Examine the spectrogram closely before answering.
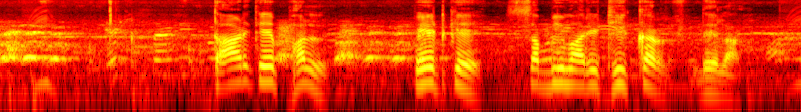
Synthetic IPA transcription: t̪aːɽkepʰəlpeːʈke | səbːimaːɾiʈʰiːkːəɾ | d̪eːla̰ː

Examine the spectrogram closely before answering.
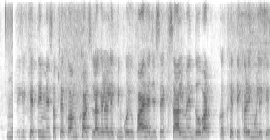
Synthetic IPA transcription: mulikekʰet̪imẽsəbsekəmkʰəɾt͡ʃləɡelɦɛlekinkoiʊpajɦɛd͡ʒɛːseːksalmẽd̪obaːɾkʰet̪ikəɽimulike

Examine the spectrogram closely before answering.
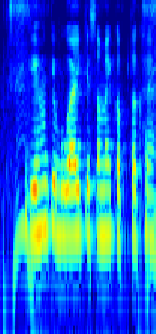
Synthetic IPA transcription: ɡeːɦũkebuaːikesɐməjkɐb̚t̪ɐkɦɛː

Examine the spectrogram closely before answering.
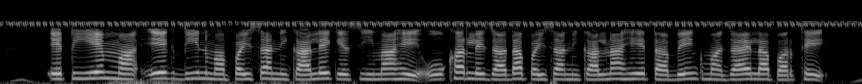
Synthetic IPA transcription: eːʈieːmːãʔeːkd̪iːnmãpəɪsanɪkaːlekesiːmaɦeoːkʰəɾled͡ʒaːd̪apəɪsanɪkaːlnaɦet̪abɛ̃ːŋkmãd͡ʒaːelapəɾt̪ʰeː

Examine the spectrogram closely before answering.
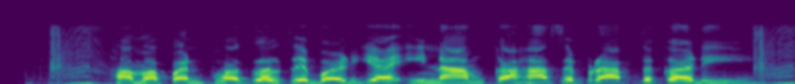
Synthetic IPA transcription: həməpənpʰəsəlsebəɽ̤ijaʔinamkəɦãsẽpɾap̚t̪kəɾi

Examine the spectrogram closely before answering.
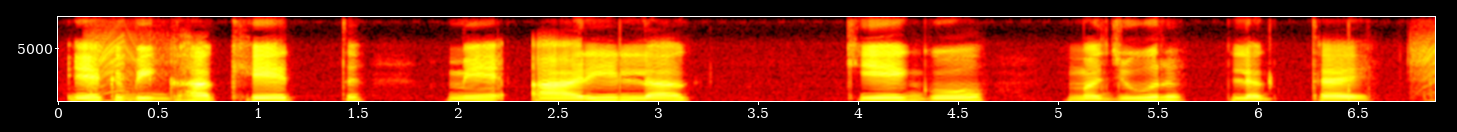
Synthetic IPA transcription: eːkbɪɡʱakʰeːt̪ | mẽaːɾilə | keɡo | məd͡ʒuːɾ | ləɡt̪aɦɛː

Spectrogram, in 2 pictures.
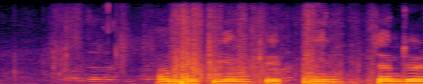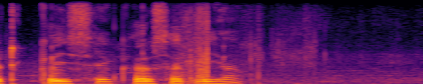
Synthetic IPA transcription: həmeːʈiːəmkeːpiːnd͡ʒənɾeːʈkəiːseːkʰəɾsəkɾiːɦãː

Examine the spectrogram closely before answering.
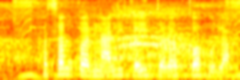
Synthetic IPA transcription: pʰʌsʌlpʌɾnalikʌjt̪ʌɾʌkːʌɦola

